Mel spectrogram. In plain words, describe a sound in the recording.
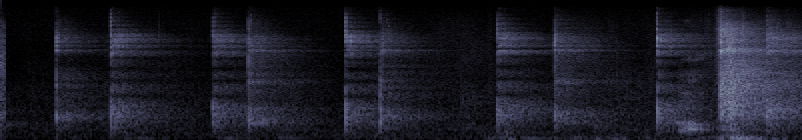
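A ping-pong ball clacks sharply off a paddle and table in a quick rhythm, ringing in a small room.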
